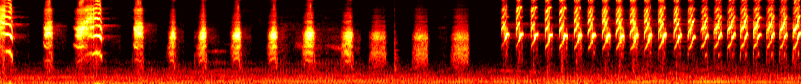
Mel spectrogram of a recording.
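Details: Long-tailed shrike calling a rival, used to lure shrikes into responding: evenly spaced harsh notes slowly fading, then a fast, steady series of grating chatter notes repeated several times a second.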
